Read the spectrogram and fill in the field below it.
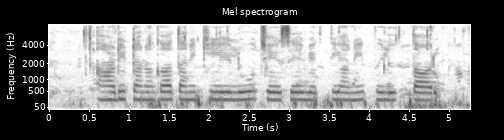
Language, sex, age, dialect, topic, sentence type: Telugu, female, 18-24, Southern, banking, statement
